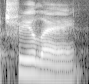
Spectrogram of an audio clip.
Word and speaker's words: triolet: Limbo Triolet. And now I know how to pronounce that form.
